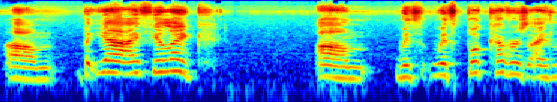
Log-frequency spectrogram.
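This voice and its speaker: A woman's voice: a little high, takes it slowly, bright, forceful tone, rough recording. A woman guesting on a podcast as an artist, explaining casually and acting out imagined reactions as little quotes.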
